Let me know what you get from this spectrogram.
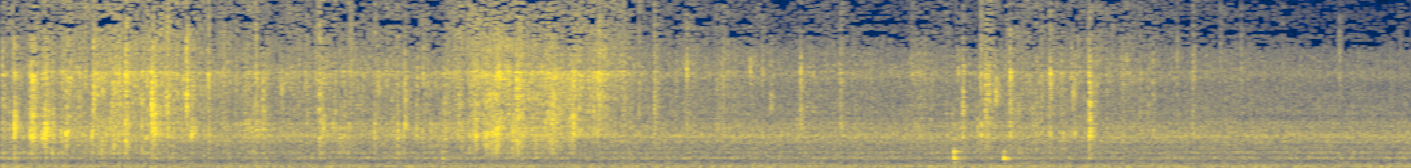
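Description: Oil sizzling and crackling in a wok of frying salmon pieces, with a wooden spatula scraping the pan in the first second or so and again around four seconds in, over a steady low rumble. Two brief high notes sound about seven seconds in.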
